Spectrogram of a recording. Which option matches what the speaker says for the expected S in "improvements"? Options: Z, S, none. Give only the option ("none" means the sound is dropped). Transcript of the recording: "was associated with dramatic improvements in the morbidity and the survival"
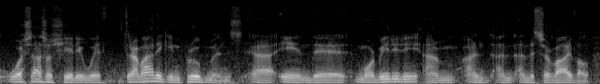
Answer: S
